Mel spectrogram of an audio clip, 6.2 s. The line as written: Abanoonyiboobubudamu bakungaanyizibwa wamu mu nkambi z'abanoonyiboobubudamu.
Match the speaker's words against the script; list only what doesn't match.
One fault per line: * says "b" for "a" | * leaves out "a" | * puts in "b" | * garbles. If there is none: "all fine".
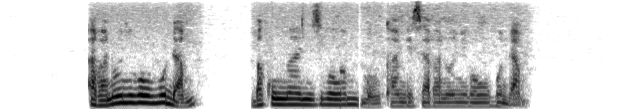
all fine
